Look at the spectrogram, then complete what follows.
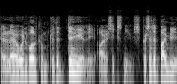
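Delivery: put-on deep voice. Opening a mock news show, the presenter introduces himself in a put-on deep voice. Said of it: "the guy with the deep voice".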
